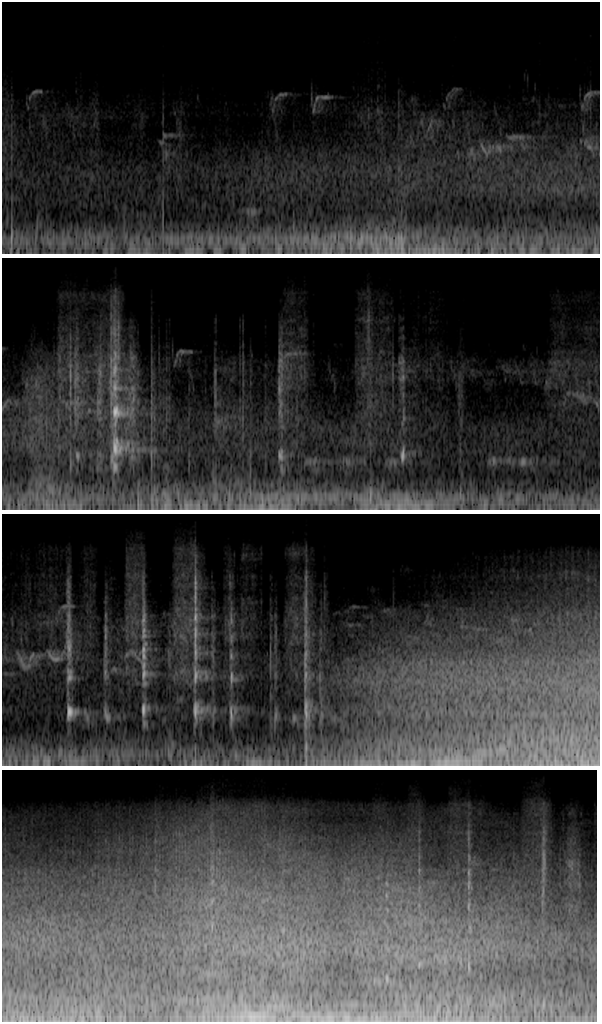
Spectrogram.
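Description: Trials bike hopping up stone steps: a series of sharp knocks from the tyres and frame landing, with a quick run of several near the middle, over faint bird chirps. Then a passing car's road noise builds steadily until it is the loudest sound at the end.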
